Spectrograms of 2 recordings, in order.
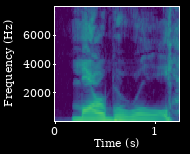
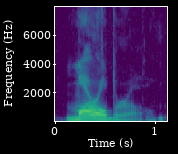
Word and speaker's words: Marlboro: When people do it, when people say it, they usually don't say the L in there, so it's Marlboro.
